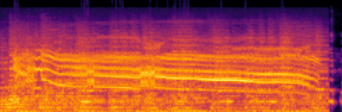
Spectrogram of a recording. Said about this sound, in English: He's a sane person. That's why he's screaming at the top of his lungs right now. He is just completely lost it.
